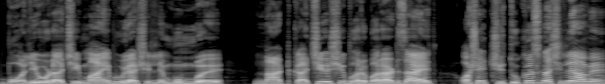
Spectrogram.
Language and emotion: Goan Konkani, surprised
